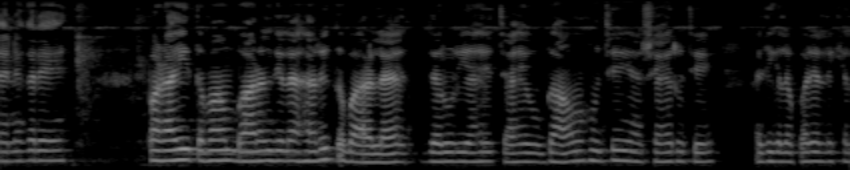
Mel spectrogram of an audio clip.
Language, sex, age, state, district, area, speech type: Sindhi, female, 45-60, Gujarat, Kutch, urban, spontaneous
